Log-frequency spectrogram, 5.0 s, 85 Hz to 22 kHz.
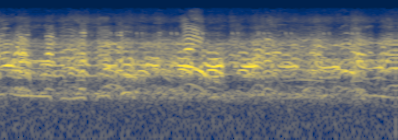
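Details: On Teuri Island's Kurosaki coast in Hokkaido, 17 June 2021, Black-tailed gull parents and chicks give a constant chorus of mewing cries; a few long drawn, level wails and one rapid rising-falling series stand out.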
